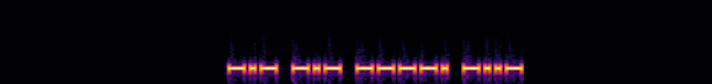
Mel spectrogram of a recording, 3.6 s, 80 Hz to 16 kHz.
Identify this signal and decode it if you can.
Morse code, heard as a keyed tone, about 45 wpm, 700 Hz. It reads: KK9X
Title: USA Call Signs - 4 Characters - 6x Character Spacing - 45wpm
